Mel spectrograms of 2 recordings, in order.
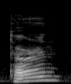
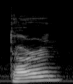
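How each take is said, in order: No difference in how they are said.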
